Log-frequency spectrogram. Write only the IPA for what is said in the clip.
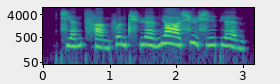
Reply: t͡ɕ j ɛ˧˥ n t͡sʰ a˨˩ n f ə˥˧ n t͡ɕʰ ɥ ɛ˥˧ n̪ j ä˥˧ ɕ y˥˩ ɕ i˥ p j ɛ˥˩ n

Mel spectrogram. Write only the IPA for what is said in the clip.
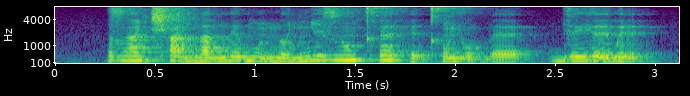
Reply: z ã˦ t͡ɕʰ ã˦˨ n ä˨ n e˦ b ũ˦˨ n o˨ ɲ i˦ z ũ˦ kʰ ɛ˦ h e˨ kʰ ũ˦˨ j o˨ b ɛ˨ | ɡ e˦ j ḛ˦˨ ɪ̯ w ḛ˦˨

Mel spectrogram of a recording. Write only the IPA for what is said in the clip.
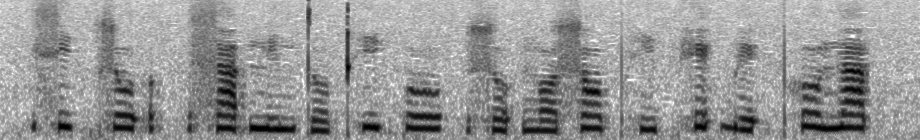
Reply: s i˦ k̚ t͡s o˦ ʔ | s a˦ ʔ n̪ i˧ m t̪ o˨˩ kʰ i˦ ʔ p o˦ | s o˨ ʔ ŋ ɔ˨˩ s ɔ˧ pʰ i˨ p̚ h e˦ ʔ b e˨ ʔ pʰ o˥˧ n̪ a˦ p̚

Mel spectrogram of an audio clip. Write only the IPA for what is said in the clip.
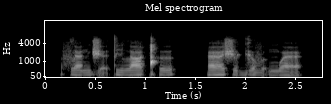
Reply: f l æ n d͡ʒ ɛ̰ t i l a ǃʰ ɘ | æ ʃ ɘ ɡʲ ʌ v ɛ̰ ŋʷ æ

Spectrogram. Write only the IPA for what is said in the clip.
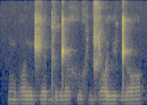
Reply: m b ɔ n d͡ʒ ə d u d ɳ ɔ x u x d͡ʑ ɔ lʲ u d ɳ ɔ

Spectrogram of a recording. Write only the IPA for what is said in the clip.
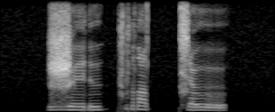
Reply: ʐ e ɾ ɨ k r u tˤ c ɵ

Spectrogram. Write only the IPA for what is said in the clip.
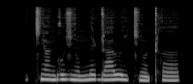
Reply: t͡ɕ ã˦ ɡ o˦ ʑ õ˨ n e˦ ɖ a˨˦ ɹ i˨ t͡ɕ õ˨ ʈʰ ɐ˦

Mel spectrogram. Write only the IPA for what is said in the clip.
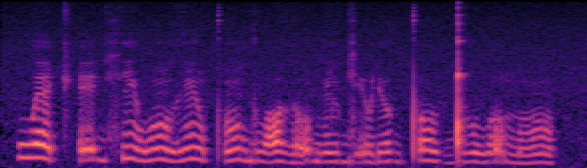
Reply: w ɛ˥˨ t͡ʃʼ ḛ˧˥˧ ɡ xʲ ẽ˥˨ w õ˥˨ ɣ ẽ˥˨ u̯ pʼ õ˧˥˧ ɡ w ɔ˩˧˩ ð o̰˧˥˧ ɡ ẽ˧ lʲ ɡʲ ḛ˧ u̯ ɾʲ o˧˥˧ ɡ pʼ o˥˨ u̯ ɡ͡ǃ õ˥˨ w o̰˥˨ m õ˩˧˩

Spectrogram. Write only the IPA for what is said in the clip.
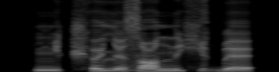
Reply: ɲ ə t͡ʃʰ ə lʲ ɑ z ɑ n ɯ ç ɑ ɡ͡b ɛ

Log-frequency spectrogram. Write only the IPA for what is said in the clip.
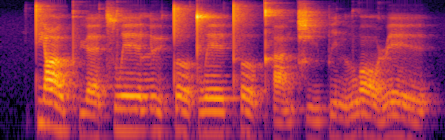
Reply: t̪ j ɑ˥˨ ʊ̯ pʰ ɥ ɛ˨˩ t͡s w e˦ ɪ̯ l y˥˨ t̪ ɤ˥˨ t̪ w e˦ ɪ̯ t̪ʰ ɤ˥˨ kʰ a˨˦ n t͡ɕ i˨˦ p i˧ n l w ɔ˥˨ ɻ e˥˨ ɪ̯

